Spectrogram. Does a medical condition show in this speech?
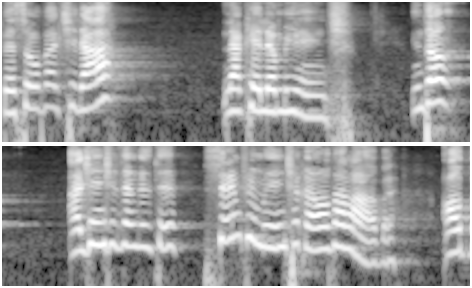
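Yes: cerebral palsy; birth brain injury; moderate.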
